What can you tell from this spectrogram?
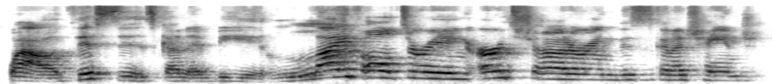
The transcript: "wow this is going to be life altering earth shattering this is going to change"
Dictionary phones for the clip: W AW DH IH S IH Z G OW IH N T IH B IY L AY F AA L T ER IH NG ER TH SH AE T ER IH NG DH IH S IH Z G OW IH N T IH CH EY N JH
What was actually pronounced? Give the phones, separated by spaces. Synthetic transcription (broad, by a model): W AW DH IH S IH Z G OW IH N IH B IY L AY F AA L T ER IH NG ER TH SH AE T ER IH NG DH IH S IH Z G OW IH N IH CH EY N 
